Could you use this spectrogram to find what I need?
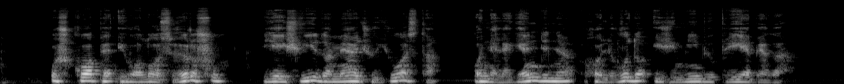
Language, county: Lithuanian, Kaunas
